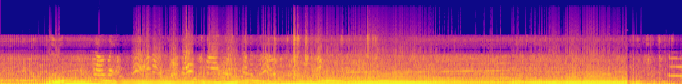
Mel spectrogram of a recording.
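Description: A car engine roars and revs loudly from inside the car.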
